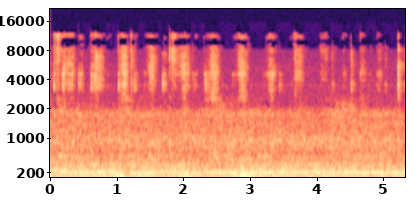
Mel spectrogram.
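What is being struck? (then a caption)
Kinetic sand block. A thin metal craft-knife blade scrapes and cuts a small solid block of beige kinetic sand held in an open palm, and crumbs fall off. Soft, quiet scratching and crisp, high rustling bursts repeat throughout over a steady low hum.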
